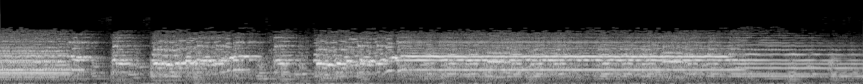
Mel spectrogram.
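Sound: subway train running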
